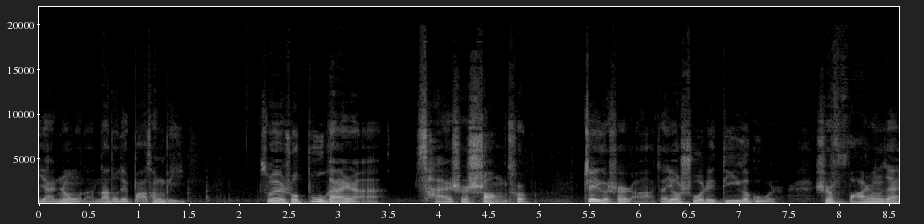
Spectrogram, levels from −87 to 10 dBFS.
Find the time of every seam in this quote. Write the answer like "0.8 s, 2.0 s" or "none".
5.3 s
